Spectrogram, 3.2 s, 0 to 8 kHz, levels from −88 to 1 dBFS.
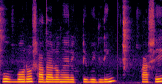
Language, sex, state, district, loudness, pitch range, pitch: Bengali, female, Tripura, West Tripura, -16 LUFS, 220-240 Hz, 225 Hz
